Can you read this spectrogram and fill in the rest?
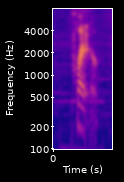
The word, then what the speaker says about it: prayer: One of the things we've been thinking about a lot lately is the topic of prayer. Prayer, two syllables, as prayer. – I say it.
